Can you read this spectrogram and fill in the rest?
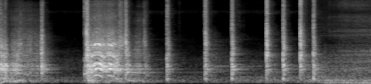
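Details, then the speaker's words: Long-stored dually truck: the starter clicks sharply every half second with one brief churning burst, but the engine does not crank. The starter had gotten hot from earlier runs and was adjusted; it turned over after being struck. "So here you hear the starter start clicking. I had to get an adjustment tool and go under there and adjust on it a little bit."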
